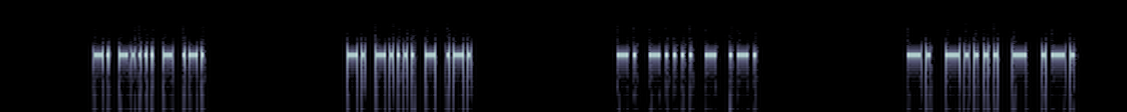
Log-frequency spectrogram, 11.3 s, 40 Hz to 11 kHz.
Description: Morse code, heard as a keyed tone, about 33 wpm, 700 Hz. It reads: N6TR N6TR N6TR N6TR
